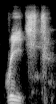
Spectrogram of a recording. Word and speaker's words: reached: Reached. T pronunciation after the past tense, or actually, yes, past tense. Reached with the T sound. The ED, past tense ED ending is going to sound like a T after a CH sound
